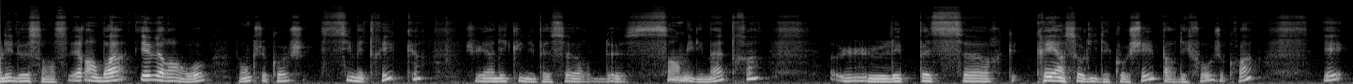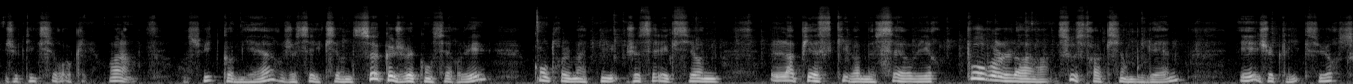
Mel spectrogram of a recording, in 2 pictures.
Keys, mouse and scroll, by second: 3.2 click, 6.3 click, 7.4 KP_0, 8.5-9.6 drag, 12.3 click, 13.6 click, 14.9-16.4 drag, 17.0 click, 23.2 ctrl+click, 26.9 click.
